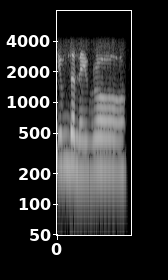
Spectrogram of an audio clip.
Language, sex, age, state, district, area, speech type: Manipuri, female, 18-30, Manipur, Kangpokpi, urban, conversation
